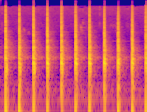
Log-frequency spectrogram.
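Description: Steel claw hammer beating petals and leaves folded in calico on a wooden breadboard, rapid even blows about five a second: flower bashing (hapazome) to pound the dye out of the petals into the cloth.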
